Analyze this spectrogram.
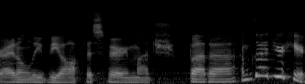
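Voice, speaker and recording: A soft-spoken man at a fairly quick pace. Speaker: ASMR roleplay performer, card shop or company clerk character. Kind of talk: customer service roleplay greeting. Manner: soft-spoken, friendly.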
